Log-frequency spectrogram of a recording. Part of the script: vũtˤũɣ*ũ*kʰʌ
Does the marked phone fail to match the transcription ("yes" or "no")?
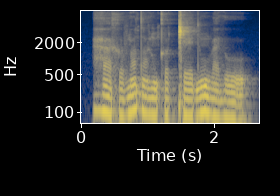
no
